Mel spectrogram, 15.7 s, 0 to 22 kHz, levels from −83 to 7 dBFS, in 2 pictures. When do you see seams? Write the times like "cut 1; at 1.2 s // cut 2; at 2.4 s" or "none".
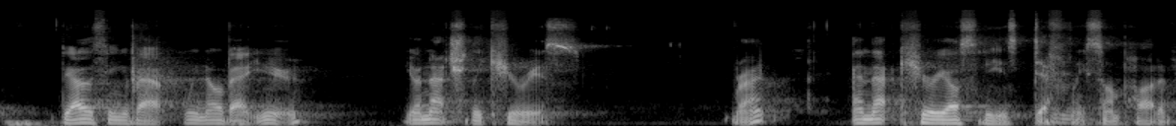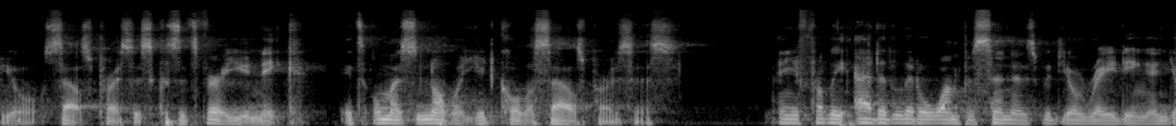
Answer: cut 1; at 10.0 s // cut 2; at 12.9 s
